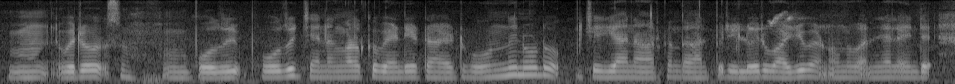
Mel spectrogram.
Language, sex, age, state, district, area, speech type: Malayalam, female, 60+, Kerala, Idukki, rural, spontaneous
